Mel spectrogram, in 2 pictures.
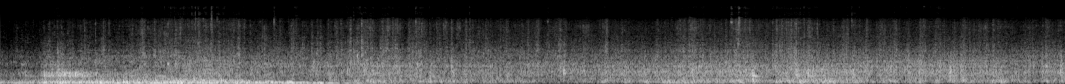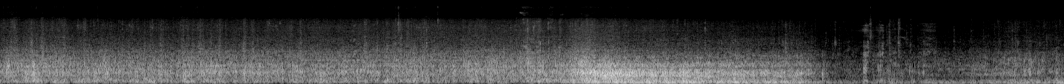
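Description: Electric golf cart driving over a gravel road: a steady rush of tyre crunch and road noise, with a deep rumble for the first few seconds and a louder stretch a few seconds before the end, then quieter near the end.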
